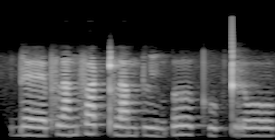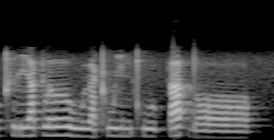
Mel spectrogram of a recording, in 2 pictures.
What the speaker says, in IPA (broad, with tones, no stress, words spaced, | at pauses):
dɛː˨˩pʰla˦˥nfa˥˩k̚pʰla˧m pli˩˦nʔɤː˥˩ kʰu˨˩k̚ troː˧ kʰri˦˥a̯klɤː˥˩wɯ˨˩a̯ kʰwi˧nkʰwu˨˩k̚ʔa˥˩ʔ dɔː˨˩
